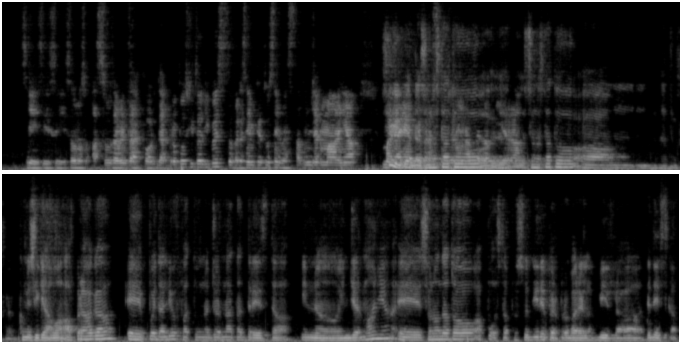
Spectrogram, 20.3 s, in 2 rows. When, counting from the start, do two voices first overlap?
5.7 s

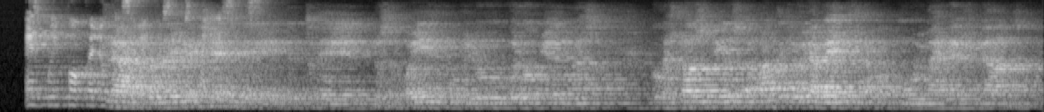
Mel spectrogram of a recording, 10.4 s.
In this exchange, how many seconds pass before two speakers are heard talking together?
1.0 s

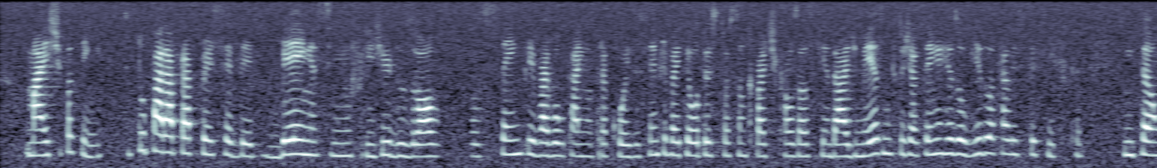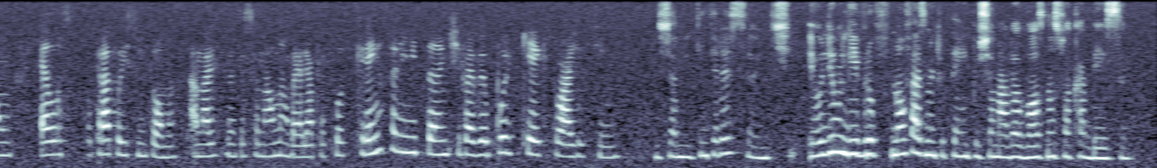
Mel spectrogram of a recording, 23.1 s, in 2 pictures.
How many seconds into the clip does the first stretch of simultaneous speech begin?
none

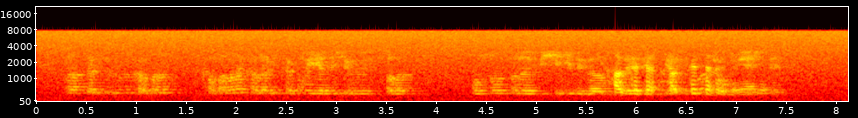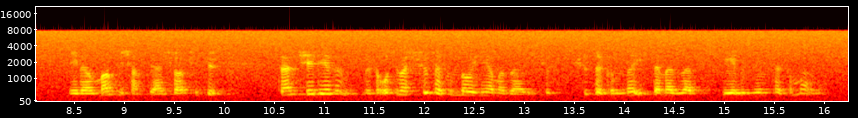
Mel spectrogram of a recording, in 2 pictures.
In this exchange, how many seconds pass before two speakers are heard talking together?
5.7 s

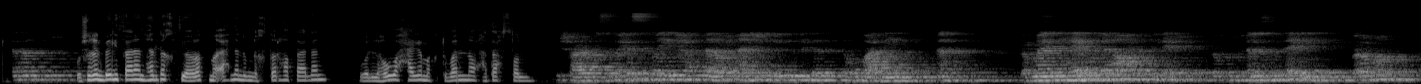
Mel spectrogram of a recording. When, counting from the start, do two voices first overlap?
none

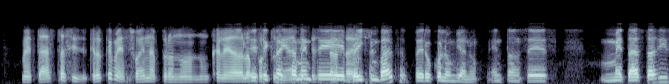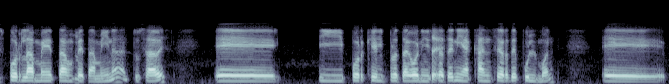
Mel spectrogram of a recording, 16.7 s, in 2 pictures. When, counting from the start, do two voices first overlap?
3.1 s

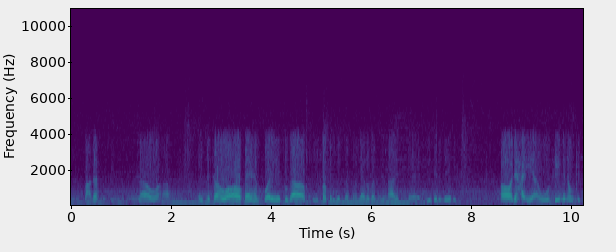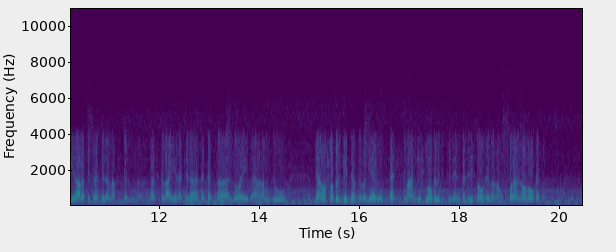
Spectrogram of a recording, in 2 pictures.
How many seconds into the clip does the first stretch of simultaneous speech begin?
none

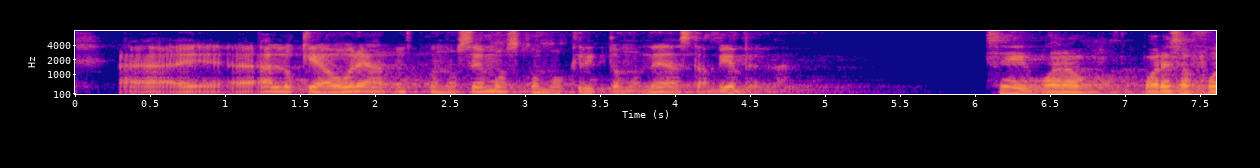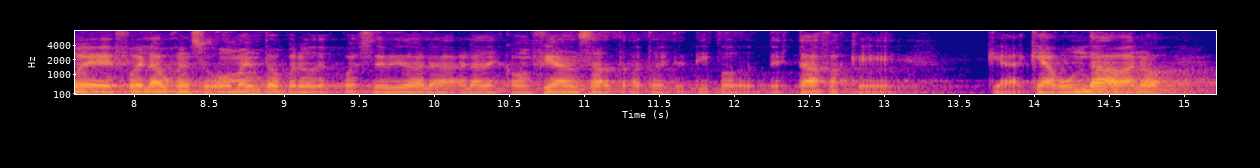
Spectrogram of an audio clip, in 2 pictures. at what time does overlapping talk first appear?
none

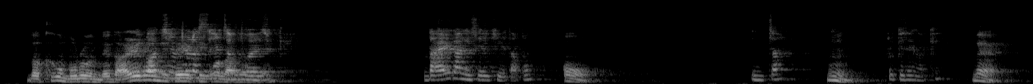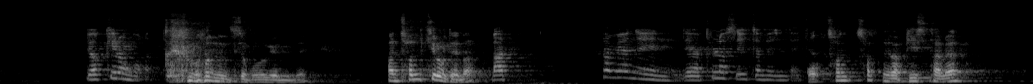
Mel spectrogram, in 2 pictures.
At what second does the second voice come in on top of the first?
1.4 s

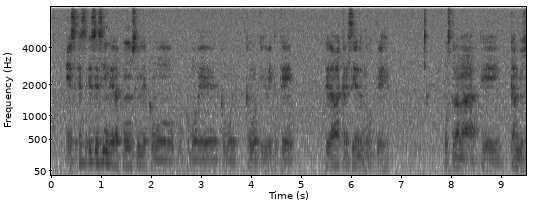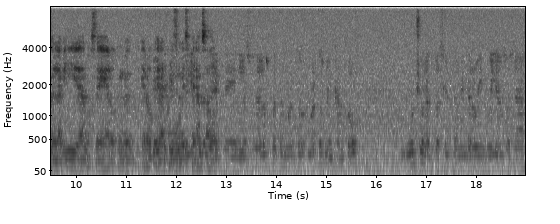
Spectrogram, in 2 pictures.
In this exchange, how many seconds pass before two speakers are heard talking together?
11.5 s

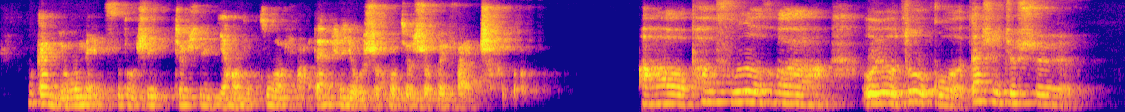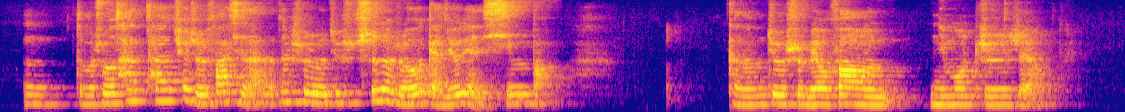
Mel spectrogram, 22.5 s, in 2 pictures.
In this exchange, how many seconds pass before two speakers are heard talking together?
none

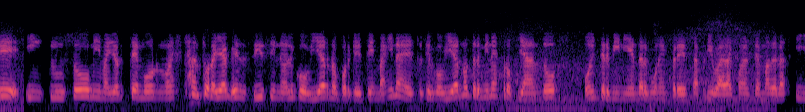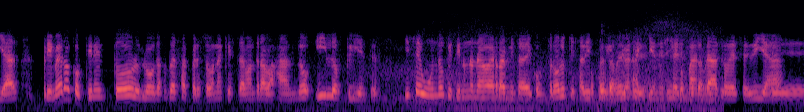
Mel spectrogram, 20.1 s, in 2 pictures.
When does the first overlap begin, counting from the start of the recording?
17.4 s

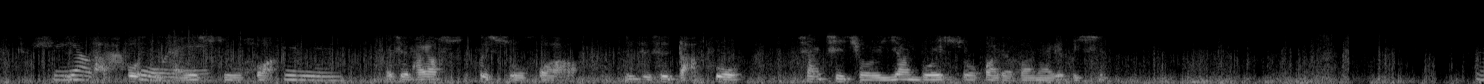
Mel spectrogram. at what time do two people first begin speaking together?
0.6 s

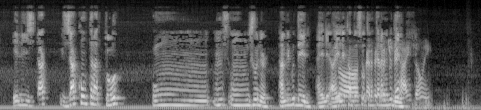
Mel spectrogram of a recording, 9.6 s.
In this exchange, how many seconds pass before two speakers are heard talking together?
6.6 s

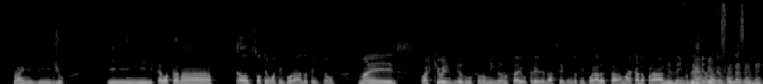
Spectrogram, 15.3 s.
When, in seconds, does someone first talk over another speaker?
13.2 s

